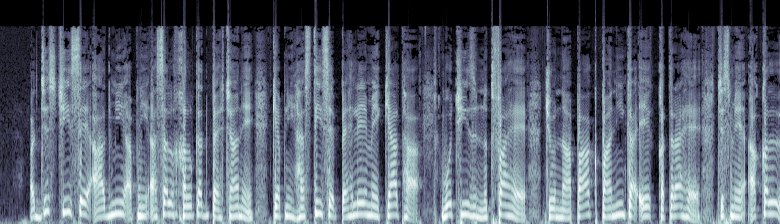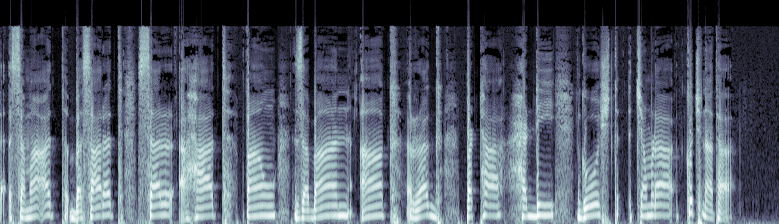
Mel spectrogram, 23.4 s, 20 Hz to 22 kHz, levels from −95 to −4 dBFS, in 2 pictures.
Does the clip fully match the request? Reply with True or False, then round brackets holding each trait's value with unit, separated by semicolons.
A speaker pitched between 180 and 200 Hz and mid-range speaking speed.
False (170 Hz; 120 wpm)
